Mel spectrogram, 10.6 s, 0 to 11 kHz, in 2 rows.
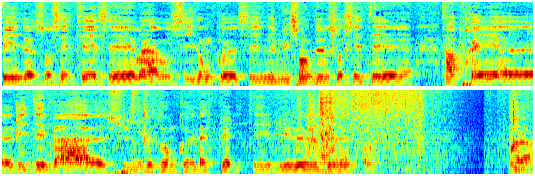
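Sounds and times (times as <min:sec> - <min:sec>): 
speech: 0:00.0 - 0:09.2, 0:10.4 - 0:10.6
CD player tray mechanism whirring and sliding as a disc is ejected: 0:08.3 - 0:09.8.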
